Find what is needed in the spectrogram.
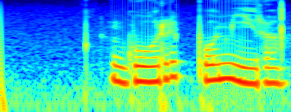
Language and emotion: Russian, neutral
